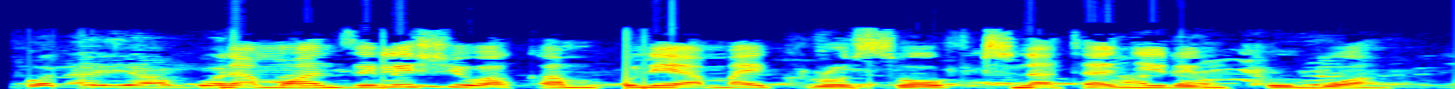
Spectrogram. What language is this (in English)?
Swahili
